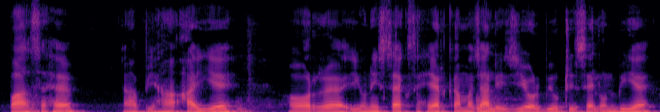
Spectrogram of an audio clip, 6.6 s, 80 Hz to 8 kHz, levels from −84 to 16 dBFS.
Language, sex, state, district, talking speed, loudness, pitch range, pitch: Hindi, male, Bihar, Begusarai, 145 wpm, -25 LUFS, 110-120 Hz, 115 Hz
